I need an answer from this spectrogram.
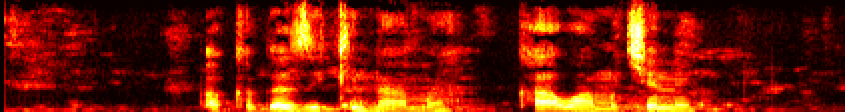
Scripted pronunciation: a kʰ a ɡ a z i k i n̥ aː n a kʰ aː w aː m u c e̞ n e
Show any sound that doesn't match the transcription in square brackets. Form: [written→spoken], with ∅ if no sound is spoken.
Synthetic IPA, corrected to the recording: a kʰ a ɡ a z i k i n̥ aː [n→m] a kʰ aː w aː m u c e̞ n e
